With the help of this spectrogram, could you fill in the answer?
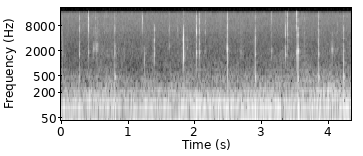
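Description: Fingertips of both hands rub and scratch a fluffy faux fur windscreen on a silver microphone. A dense, low, muffled rumble runs throughout, dotted with brief, crisp, bright scratchy ticks.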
